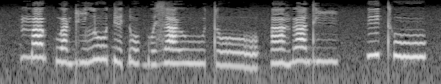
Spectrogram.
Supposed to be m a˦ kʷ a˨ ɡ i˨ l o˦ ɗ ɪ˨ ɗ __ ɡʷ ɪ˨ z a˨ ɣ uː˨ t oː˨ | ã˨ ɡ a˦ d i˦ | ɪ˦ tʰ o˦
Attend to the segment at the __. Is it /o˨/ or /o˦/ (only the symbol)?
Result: o˨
